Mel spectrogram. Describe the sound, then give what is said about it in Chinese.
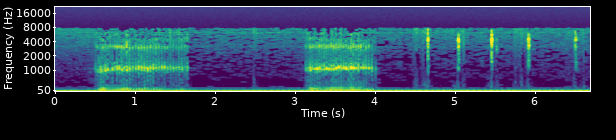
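In a storytelling performance, a performer's voice imitates a man asleep and snoring behind a tavern counter: two drawn-out, rasping snores separated by a short pause, fairly loud, followed by a few faint clicks. “喊了两声没动静，仔细一听，有打呼噜的声音。”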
